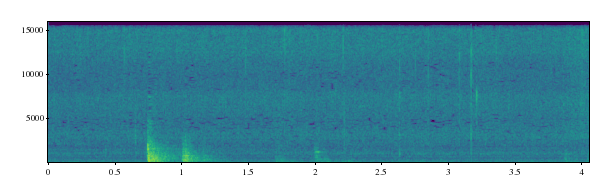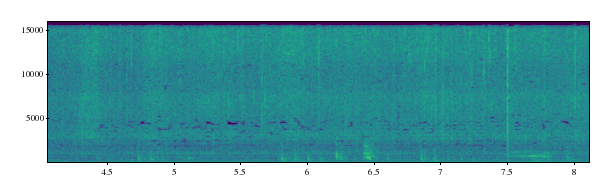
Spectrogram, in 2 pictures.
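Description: Grated carrot and onion sizzling in a frying pan while a slotted spatula stirs them, with small scrapes and taps on the pan. Two sharp knocks come about a second in and are the loudest sounds, and the sizzle gets louder from about the middle on.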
